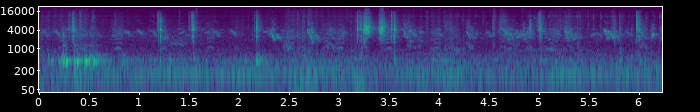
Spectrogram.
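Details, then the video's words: Pet budgerigar colony including a breeding pair: busy, irregular chattering and chirping from several birds, with a brief low rasping note at first and sharp squeaks later. "Adorable Budgies Chirping Sounds"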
